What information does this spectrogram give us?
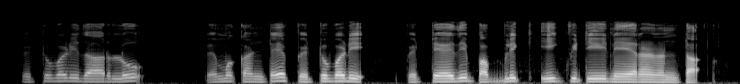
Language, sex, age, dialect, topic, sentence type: Telugu, male, 25-30, Southern, banking, statement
